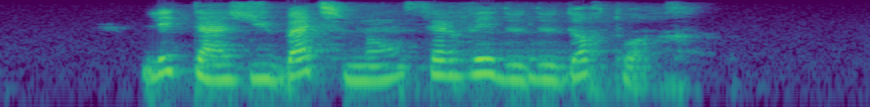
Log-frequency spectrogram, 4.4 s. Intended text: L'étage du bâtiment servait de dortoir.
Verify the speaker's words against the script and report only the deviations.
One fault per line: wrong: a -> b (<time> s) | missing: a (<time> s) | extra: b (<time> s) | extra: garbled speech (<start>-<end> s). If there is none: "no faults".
extra: de (2.7 s)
